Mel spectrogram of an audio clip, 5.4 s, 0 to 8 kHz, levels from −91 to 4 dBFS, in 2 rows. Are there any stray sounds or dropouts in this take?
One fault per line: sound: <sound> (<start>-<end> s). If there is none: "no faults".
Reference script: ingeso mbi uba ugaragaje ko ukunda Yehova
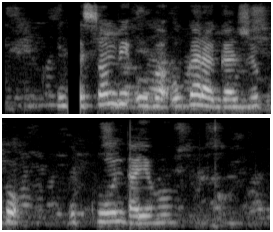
sound: dropout (0.6-0.8 s)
